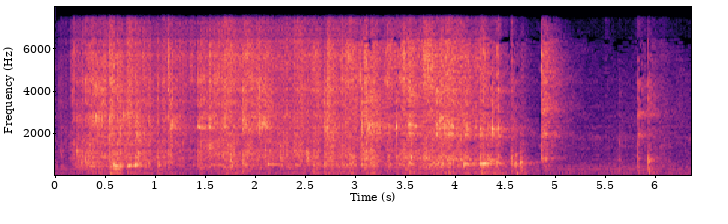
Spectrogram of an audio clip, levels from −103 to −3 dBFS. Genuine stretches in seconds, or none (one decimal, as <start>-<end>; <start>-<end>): 2.9-6.4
